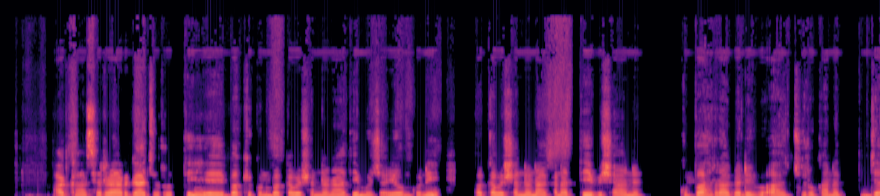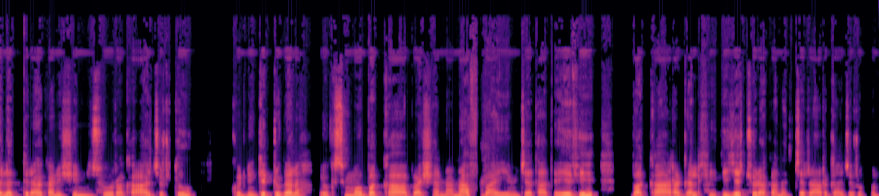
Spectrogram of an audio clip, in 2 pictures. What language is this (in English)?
Oromo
